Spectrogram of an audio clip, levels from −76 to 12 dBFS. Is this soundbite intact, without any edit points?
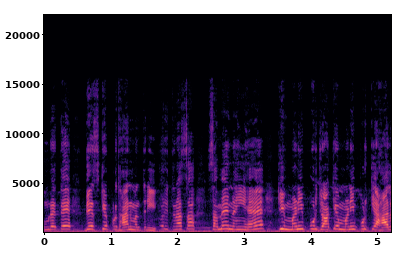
no; 1 cut; at 1.9 s

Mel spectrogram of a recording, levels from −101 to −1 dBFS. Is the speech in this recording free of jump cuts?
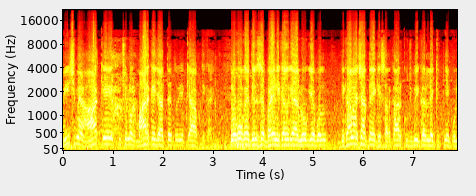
no; 1 cut; at 3.4 s

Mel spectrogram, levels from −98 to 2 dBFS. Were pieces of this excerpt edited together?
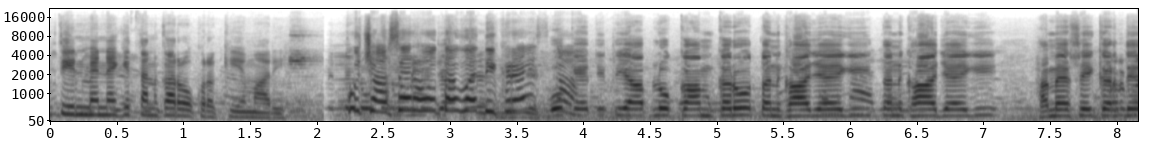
no; 0 cuts

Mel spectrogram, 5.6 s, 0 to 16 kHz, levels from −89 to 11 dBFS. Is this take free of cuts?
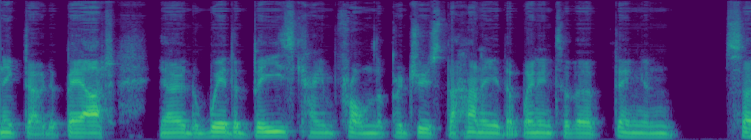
yes; 0 cuts

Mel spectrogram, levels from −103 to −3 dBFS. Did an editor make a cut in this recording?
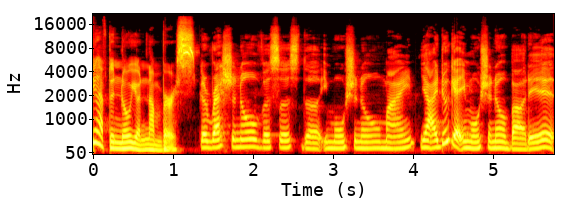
yes; 2 cuts; at 1.3 s, 4.0 s

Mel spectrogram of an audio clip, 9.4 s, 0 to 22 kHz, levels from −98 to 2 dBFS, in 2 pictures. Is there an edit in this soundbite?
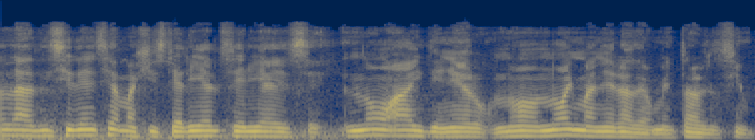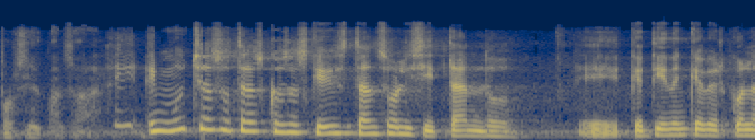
no; 0 cuts

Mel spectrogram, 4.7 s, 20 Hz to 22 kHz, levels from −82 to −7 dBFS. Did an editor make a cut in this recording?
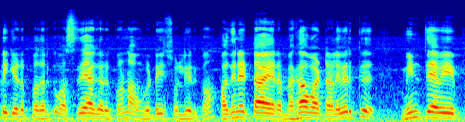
yes; 1 cut; at 2.2 s

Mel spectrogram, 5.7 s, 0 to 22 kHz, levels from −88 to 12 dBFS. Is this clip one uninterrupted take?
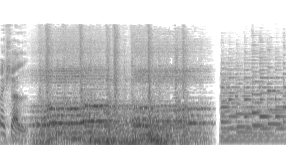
no; 1 cut; at 4.2 s

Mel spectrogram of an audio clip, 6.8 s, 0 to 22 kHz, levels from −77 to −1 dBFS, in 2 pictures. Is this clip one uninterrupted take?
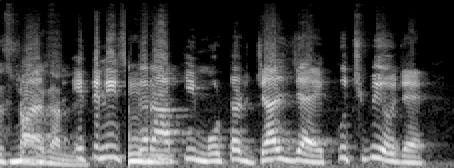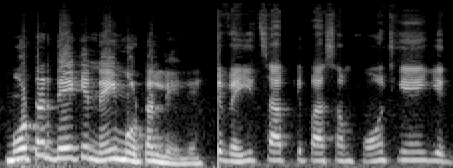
no; 2 cuts; at 0.9 s, 5.1 s

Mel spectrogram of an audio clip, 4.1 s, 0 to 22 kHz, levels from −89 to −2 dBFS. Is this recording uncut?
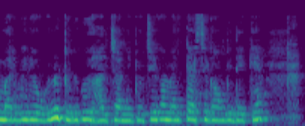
yes; 0 cuts

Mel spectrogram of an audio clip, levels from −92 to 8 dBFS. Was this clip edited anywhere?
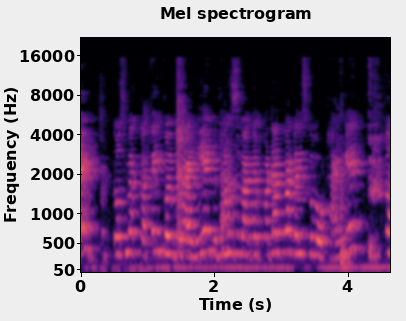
no; 0 cuts

